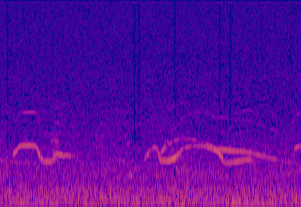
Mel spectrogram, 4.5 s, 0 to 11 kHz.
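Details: Wolves at Kulgur, Estonia, recorded on 27 December 2017, howling in several overlapping, wavering tones that glide up and down, faint against steady background hiss.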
